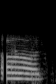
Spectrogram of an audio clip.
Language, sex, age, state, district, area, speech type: Kashmiri, female, 45-60, Jammu and Kashmir, Baramulla, urban, conversation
